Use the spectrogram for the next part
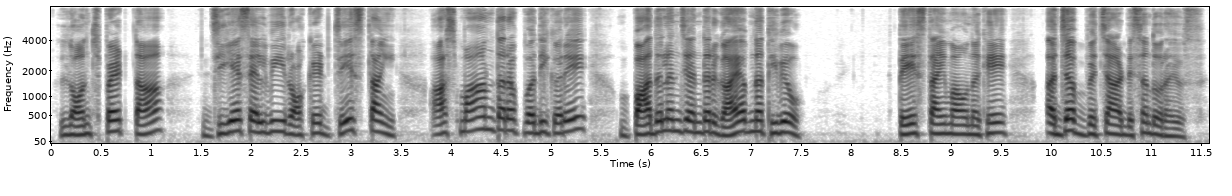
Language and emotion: Sindhi, surprised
